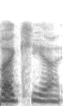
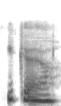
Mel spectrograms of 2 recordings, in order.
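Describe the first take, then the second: First: The name is pronounced the usual English way. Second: The name is pronounced the Swedish way. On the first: The speaker calls it wrong. "It's not IKEA" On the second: The speaker calls it right. "it's IKEA. I've just been in Sweden"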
